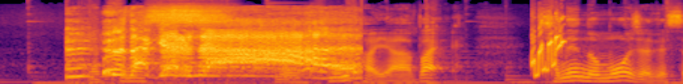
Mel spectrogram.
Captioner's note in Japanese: 叫び声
